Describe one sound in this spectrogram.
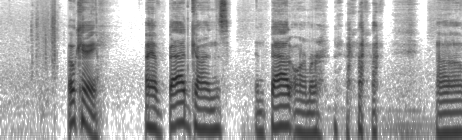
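An older man talks with animation, close to a microphone.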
